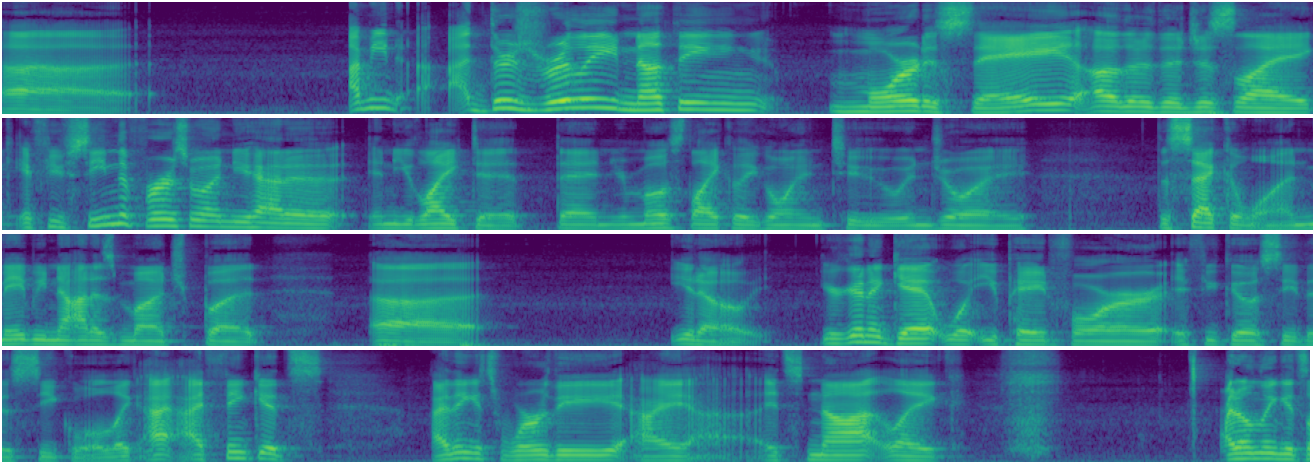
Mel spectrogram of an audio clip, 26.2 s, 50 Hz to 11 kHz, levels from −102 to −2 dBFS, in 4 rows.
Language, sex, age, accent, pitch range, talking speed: English, male, 20-39, American, 105-130 Hz, 175 wpm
